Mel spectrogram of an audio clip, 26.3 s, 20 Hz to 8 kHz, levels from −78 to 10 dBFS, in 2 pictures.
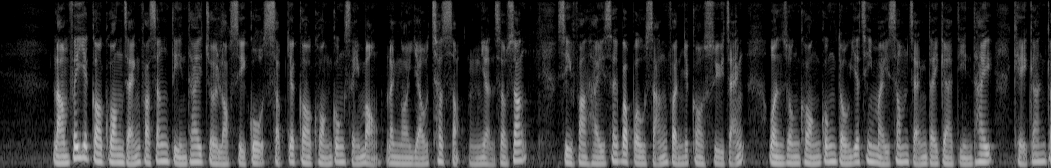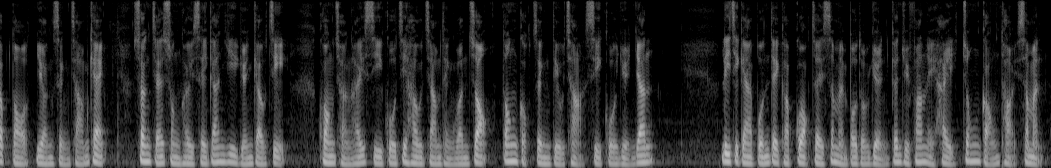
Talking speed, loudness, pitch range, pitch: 265 characters per minute, -22 LUFS, 110-130 Hz, 115 Hz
